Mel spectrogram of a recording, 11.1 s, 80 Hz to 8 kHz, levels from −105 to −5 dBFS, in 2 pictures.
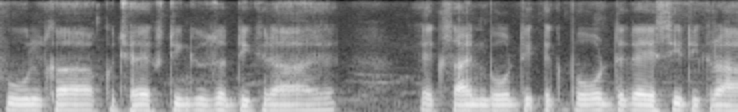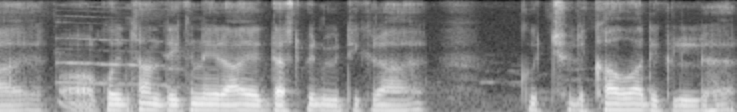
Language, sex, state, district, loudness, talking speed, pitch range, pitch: Hindi, male, Uttar Pradesh, Jalaun, -17 LUFS, 200 wpm, 105-115 Hz, 110 Hz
